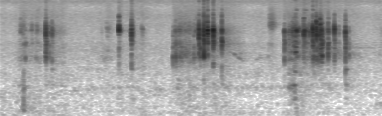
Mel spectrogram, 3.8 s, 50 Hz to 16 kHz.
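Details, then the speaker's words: 1978 Ford F-150 Ford 9-inch rear axle out of the truck, bearing turned by hand: gritty, irregular clicking and rasping. The bearing is missing balls, and the axle seal is gone, causing a bad leak. "I don't know if y'all can see that, but right up in here, them balls, this thing is actually missing some of the balls out of this bearing."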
